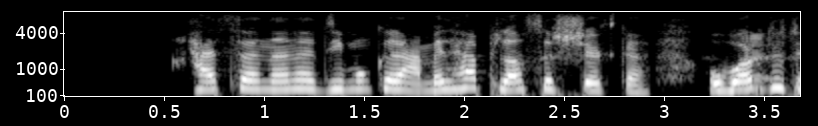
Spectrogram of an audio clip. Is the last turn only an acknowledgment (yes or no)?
yes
